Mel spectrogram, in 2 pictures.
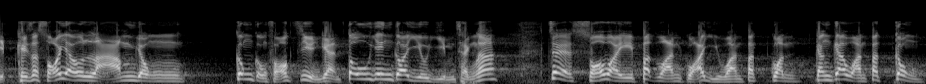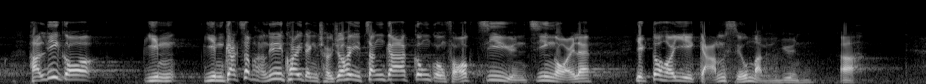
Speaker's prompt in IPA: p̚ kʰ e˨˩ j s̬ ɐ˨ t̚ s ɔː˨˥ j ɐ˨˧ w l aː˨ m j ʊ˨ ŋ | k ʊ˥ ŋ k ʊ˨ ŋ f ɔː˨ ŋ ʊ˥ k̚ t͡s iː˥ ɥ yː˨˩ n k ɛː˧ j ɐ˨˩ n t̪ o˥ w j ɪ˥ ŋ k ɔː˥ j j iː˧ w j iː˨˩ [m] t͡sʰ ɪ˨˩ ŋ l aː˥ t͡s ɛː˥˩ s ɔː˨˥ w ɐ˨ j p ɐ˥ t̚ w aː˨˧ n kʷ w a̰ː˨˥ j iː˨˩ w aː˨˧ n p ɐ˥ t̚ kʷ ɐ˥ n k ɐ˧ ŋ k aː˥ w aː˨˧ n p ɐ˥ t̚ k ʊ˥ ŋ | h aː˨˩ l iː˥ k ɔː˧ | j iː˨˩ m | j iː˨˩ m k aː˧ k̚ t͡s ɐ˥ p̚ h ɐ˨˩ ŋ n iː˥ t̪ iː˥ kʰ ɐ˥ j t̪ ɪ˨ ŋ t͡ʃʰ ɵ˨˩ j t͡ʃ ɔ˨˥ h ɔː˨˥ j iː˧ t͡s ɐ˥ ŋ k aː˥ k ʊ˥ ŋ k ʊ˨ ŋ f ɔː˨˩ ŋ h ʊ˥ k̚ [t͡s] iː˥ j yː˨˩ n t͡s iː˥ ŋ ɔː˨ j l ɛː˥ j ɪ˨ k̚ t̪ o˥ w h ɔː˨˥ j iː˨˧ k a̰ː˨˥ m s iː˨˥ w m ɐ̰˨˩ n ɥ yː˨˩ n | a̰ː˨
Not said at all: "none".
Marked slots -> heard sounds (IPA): m, t͡s

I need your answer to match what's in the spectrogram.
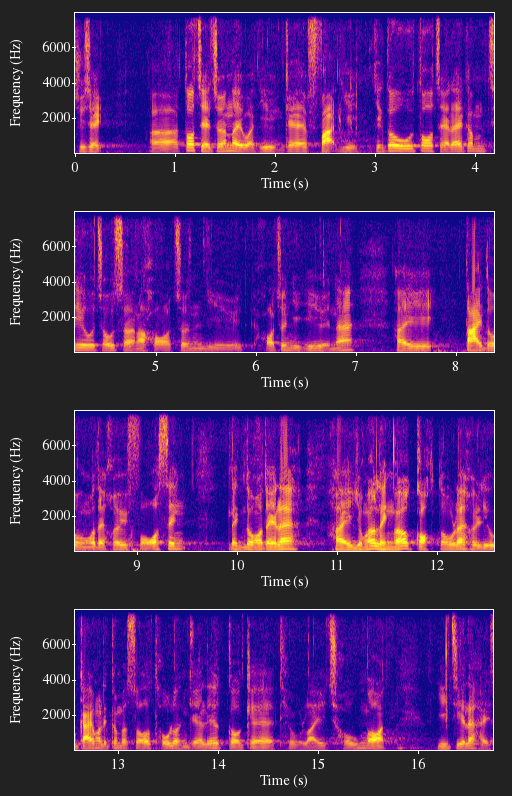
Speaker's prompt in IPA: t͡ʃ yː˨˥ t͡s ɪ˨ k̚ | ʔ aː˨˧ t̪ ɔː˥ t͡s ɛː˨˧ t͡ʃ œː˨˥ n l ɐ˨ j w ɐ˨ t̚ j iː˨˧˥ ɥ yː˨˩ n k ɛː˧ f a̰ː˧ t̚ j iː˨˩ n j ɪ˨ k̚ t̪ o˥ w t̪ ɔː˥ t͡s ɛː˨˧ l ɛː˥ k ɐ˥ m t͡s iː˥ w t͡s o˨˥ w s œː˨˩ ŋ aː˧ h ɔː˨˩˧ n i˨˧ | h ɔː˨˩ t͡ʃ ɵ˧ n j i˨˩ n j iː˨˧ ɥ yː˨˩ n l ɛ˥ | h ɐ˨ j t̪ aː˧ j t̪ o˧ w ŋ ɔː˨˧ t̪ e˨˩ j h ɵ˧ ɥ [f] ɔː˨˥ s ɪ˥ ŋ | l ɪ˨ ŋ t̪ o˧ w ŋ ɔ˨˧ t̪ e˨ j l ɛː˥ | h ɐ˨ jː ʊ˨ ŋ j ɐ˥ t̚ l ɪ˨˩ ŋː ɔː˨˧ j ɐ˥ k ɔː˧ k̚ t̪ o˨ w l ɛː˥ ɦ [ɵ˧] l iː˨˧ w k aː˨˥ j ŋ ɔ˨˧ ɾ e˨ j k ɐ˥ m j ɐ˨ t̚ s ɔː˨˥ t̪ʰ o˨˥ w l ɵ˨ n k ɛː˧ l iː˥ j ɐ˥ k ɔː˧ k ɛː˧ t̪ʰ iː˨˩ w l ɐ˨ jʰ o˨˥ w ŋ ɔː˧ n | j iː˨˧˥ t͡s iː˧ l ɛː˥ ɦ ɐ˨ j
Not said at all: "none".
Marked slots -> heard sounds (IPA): f, ɵ˧

